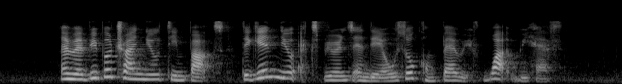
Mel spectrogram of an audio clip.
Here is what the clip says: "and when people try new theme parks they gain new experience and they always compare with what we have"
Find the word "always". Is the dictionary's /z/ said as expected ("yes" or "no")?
no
